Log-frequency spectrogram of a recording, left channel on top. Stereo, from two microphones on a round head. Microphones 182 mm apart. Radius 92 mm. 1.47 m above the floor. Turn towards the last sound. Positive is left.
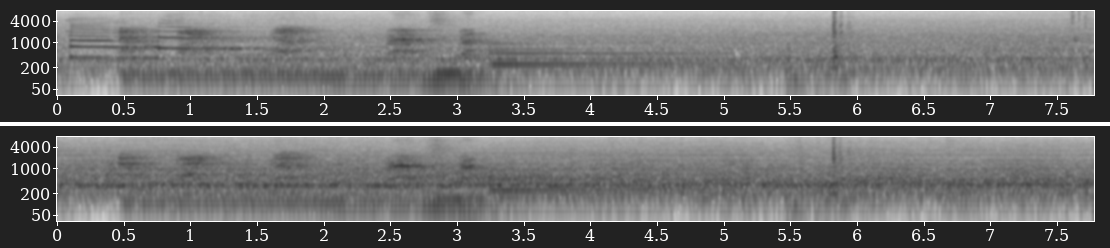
turn(degrees=-35)  # may be behind; listen again after turning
